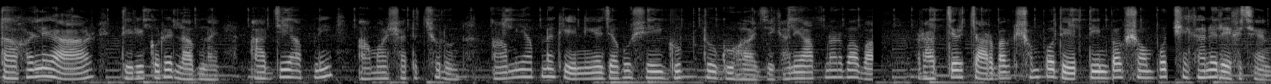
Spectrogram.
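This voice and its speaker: A cartoonish character voice at a high pitch plays over clear music in the background. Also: moderate pace. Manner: gentle, addresses others as friend.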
